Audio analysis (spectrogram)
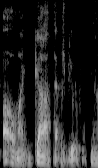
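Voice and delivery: softly whispered "Oh my God, that was beautiful."; awed whisper. Retold or imitated. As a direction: breathe it out like you're still stunned by the play. Retelling awe leaving the theatre.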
